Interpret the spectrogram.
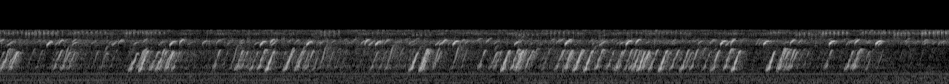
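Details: Evening chorus of white-faced whistling ducks at a waterhole on Djuma Game Reserve, Sabi Sand, South Africa; dense runs of sharp rising whistles from a group, nearly continuous, with a low steady electrical hum.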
